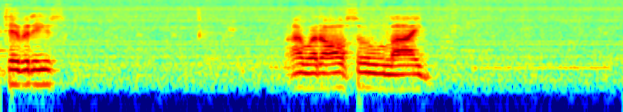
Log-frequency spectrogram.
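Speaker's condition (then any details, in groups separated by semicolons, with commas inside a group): ALS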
